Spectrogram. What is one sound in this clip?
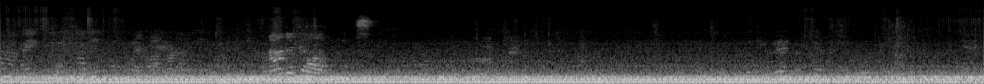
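A bus engine hums steadily, heard from inside the bus.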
